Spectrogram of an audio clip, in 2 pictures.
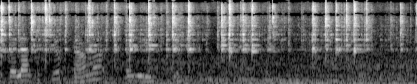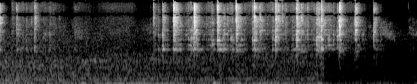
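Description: Dry seeds rattling and pattering in a round metal sieve as it is shaken and rubbed by hand, sifting them onto paper. The rapid clicking comes in two stretches, one at the start and a second about seven seconds in.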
